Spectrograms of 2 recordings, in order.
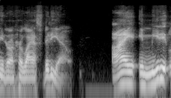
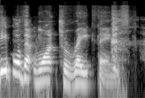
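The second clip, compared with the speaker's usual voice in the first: high-pitched, loud, dripping with contempt. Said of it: "the dripping contempt in her voice".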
